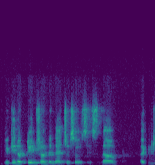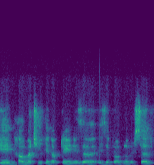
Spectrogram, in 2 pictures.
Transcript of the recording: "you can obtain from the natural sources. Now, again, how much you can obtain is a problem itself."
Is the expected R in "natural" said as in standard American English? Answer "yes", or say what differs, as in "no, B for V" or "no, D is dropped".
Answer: yes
